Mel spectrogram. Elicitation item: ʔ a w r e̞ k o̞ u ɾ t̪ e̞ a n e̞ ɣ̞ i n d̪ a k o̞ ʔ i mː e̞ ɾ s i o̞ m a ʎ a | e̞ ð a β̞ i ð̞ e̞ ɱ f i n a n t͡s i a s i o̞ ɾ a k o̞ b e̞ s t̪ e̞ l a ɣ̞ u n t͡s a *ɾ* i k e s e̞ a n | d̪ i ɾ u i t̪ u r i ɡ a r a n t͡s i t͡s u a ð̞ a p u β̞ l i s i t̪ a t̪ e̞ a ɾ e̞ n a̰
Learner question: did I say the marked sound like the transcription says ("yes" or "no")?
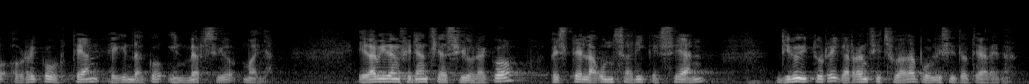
yes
